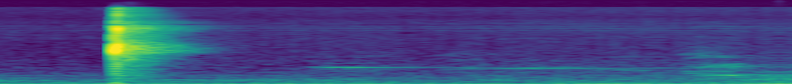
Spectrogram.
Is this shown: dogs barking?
no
